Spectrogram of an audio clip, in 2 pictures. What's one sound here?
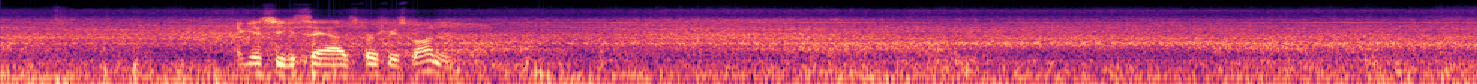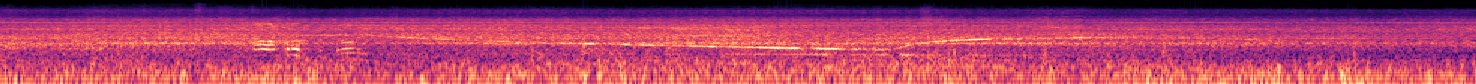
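Wind blows hard outdoors, rumbling against the microphone.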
